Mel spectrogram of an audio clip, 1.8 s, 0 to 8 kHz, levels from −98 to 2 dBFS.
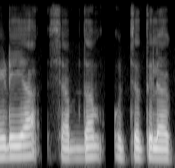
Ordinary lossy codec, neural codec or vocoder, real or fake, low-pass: none; none; real; 7.2 kHz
